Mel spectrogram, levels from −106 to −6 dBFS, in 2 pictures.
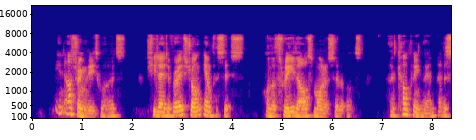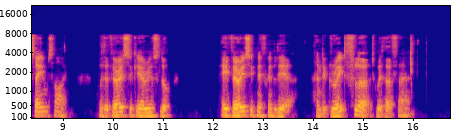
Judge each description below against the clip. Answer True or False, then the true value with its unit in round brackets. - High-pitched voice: False (130 Hz)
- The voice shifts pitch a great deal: False (2.8 semitones)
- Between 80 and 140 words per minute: True (135 wpm)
